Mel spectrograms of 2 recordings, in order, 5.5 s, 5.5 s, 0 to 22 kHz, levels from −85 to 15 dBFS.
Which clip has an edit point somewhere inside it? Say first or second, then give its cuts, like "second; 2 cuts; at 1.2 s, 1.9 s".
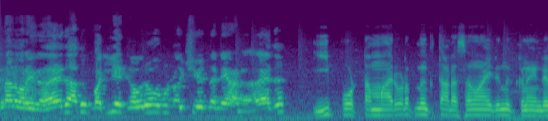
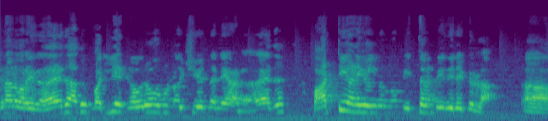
first; 1 cut; at 3.0 s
